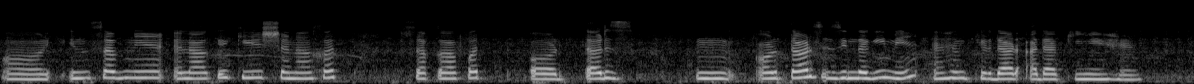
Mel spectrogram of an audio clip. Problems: constant background noise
